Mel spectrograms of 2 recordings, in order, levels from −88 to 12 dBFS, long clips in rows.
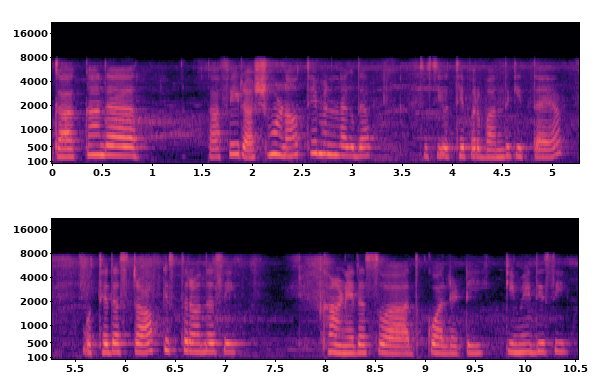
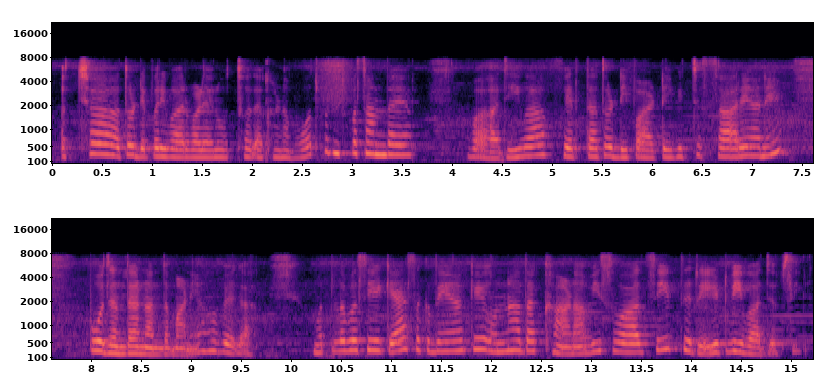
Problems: constant background noise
